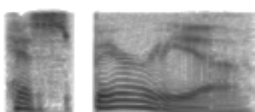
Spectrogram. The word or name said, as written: Hesperia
